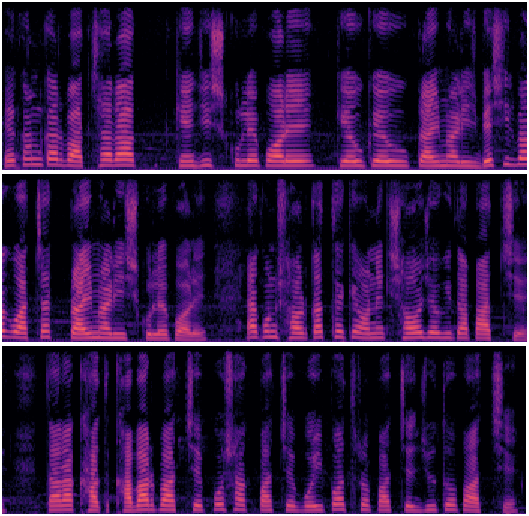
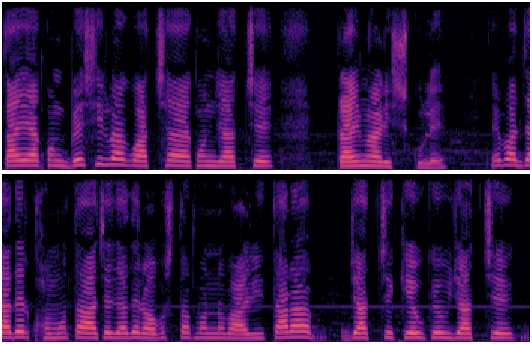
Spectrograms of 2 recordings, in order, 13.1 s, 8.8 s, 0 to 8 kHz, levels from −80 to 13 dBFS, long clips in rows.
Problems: none marked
